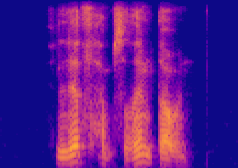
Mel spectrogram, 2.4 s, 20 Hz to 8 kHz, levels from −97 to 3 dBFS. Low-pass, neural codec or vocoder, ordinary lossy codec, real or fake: 7.2 kHz; none; Opus, 32 kbps; real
